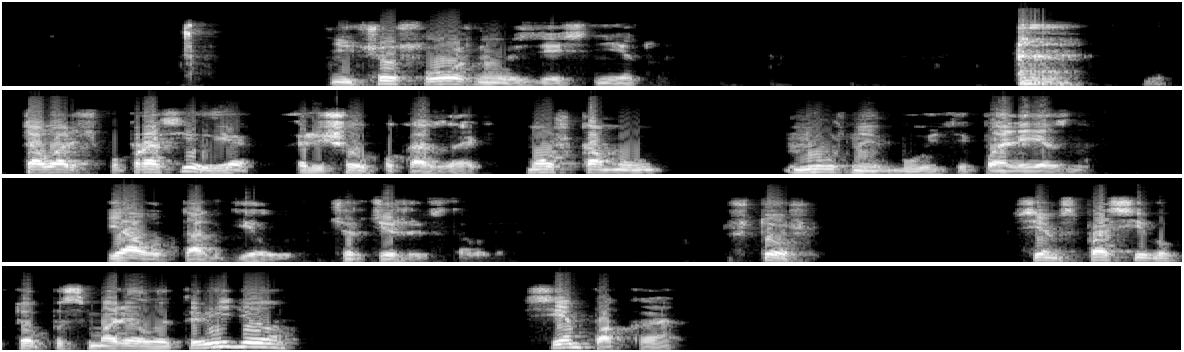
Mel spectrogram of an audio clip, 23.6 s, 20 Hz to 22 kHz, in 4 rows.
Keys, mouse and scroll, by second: 0.9-1.5 middle drag, 2.2-3.4 middle drag, 3.8 shift+middle click, 4.8-5.1 middle drag, 5.4 shift+middle click, 5.8 middle click, 11.3-12.1 middle drag, 12.9 shift+middle click, 15.2 middle click.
